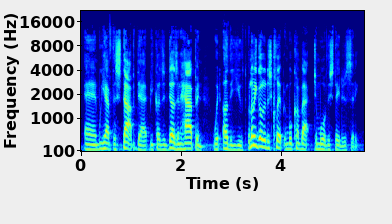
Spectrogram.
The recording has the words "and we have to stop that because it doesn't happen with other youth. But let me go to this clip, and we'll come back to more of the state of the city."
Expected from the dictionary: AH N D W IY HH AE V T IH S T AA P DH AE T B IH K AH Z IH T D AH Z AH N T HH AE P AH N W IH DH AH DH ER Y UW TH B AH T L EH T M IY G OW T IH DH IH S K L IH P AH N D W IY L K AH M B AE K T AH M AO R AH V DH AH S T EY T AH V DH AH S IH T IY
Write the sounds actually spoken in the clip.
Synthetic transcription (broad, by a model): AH N W IY HH AE F T IH S T AA P DH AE T B IH K AH Z IH T D AH Z AH N T HH AE P AH N W IH DH AH DH ER Y UW TH B AH T L EH T M IY G OW T IH DH IH S K L IH P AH N W IY L K AH M B AE K T AH M AO R AH V DH AH S T EY T AH V DH AH S IH T IY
